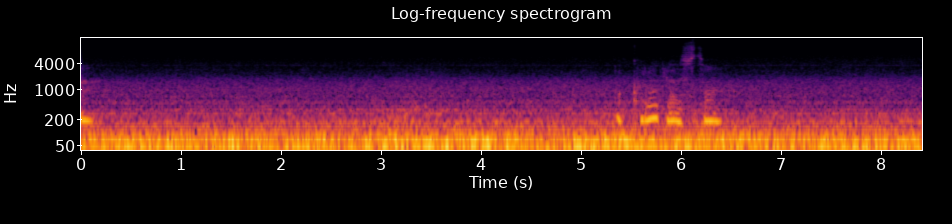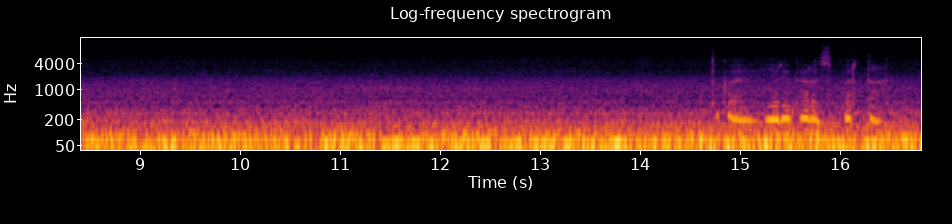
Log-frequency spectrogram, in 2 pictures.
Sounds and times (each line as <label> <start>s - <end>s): river ship 0.0s - 16.8s
streets and river traffic 0.0s - 16.8s
wind 0.0s - 16.8s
